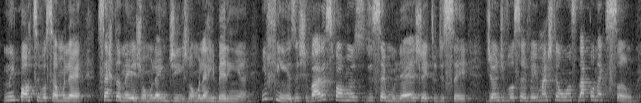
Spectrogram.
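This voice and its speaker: Reflective Cearense woman, higher voice. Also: fast talker, hardly any pauses, warm tone. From Sobral, Ceará, Brazil. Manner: reflective, many tag questions. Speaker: guest, cultural worker. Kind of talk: conversational interview answers.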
